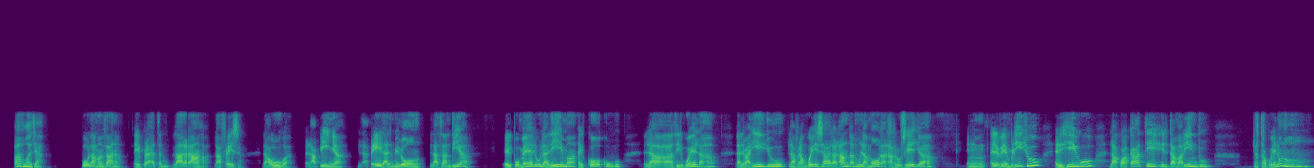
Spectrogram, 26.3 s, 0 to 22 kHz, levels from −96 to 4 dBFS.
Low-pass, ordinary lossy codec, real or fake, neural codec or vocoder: 7.2 kHz; none; fake; codec, 16 kHz, 0.8 kbps, ZipCodec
